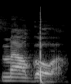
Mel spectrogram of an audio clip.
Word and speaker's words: Mauigoa: I I had Francis uh uh the offensive tackle uh what is it Manal Manal Manalwa? Uh it's Francis Mauigoa.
